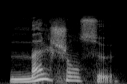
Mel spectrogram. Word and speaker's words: malchanceux: Malchanceux. Final X not pronounced.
